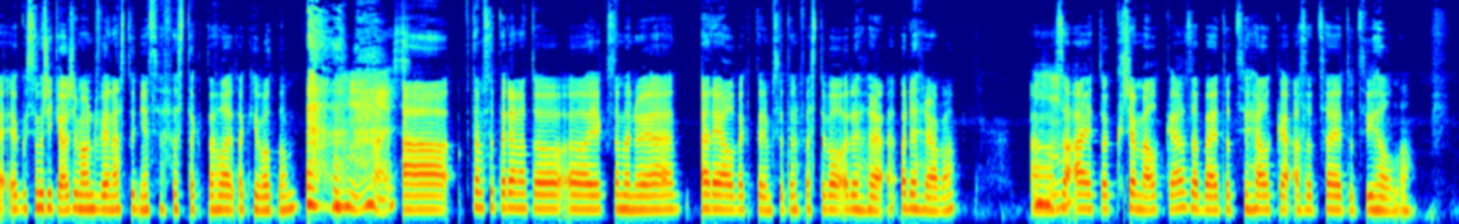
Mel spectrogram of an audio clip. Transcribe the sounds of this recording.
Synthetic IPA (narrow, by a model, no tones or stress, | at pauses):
jʔa̰ɡ̚uʃsɛmriːkalʒɛmaːmdvjɛnaːst̪udɲɪt͡sɛfɛst̪akt̪aɦlɛjɛt̪akɪvot̪om | sapt̪amsɛt̪ɛdanat̪ojaksɛmɛnujɛʔaɾɛaːlvɛk̚t̪ɛɾɪmsɛt̪ɛnfɛst̪ɪvalaʔodɛɦɾaːvaː | ʔaza̰ʔajɛt̪o̞kr̝̥ɛmɛlkazabɛjɛt̪ot͡sɪɦɛlkaʔazat͡sajɛt̪ot͡siɦɛlna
